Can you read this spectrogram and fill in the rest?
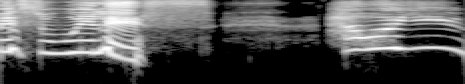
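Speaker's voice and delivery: very high, fully British put-on accent. Retelling a man greeting a woman, put-on British accent. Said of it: "he starts talking all British with her".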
